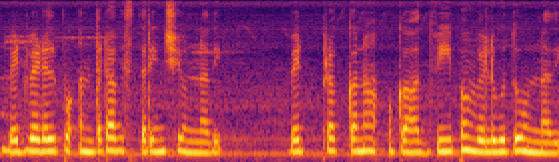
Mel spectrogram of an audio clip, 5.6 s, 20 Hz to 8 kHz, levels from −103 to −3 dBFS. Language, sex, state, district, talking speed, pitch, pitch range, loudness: Telugu, female, Telangana, Mahabubabad, 120 wpm, 215 Hz, 205-225 Hz, -14 LUFS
